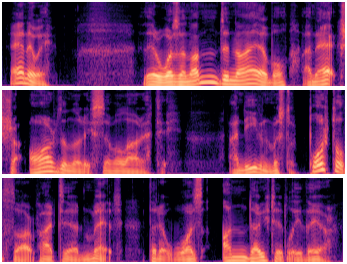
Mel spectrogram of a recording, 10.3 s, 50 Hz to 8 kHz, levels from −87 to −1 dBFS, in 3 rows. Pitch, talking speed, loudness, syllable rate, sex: 105 Hz, 105 wpm, -18 LUFS, 5.5 syllables/s, male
